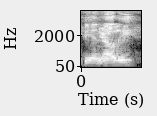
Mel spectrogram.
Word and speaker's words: Biennale: the Bombay Beach by Nelly is that house pronounced by Nellie Biennale Biennale yeah okay which I think kind of means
